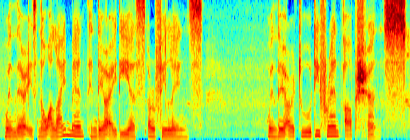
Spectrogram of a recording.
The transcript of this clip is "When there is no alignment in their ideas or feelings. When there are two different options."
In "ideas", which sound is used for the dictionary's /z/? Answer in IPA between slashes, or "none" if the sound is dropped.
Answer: /s/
